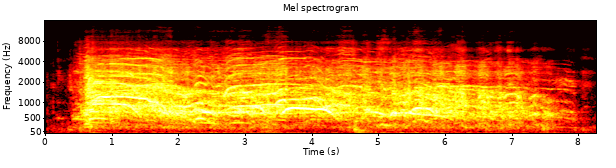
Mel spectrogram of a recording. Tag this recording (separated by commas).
Crowd, Human group actions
